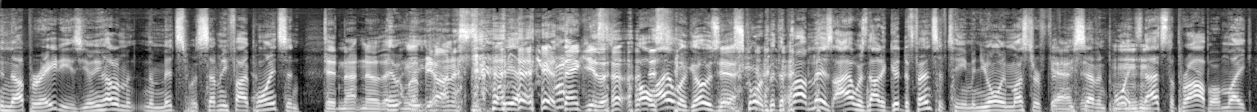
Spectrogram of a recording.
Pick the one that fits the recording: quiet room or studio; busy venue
busy venue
